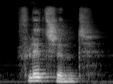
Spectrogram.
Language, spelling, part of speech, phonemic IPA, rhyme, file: Dutch, flitsend, verb / adjective, /ˈflɪt.sənt/, -ɪtsənt, Nl-flitsend.ogg
- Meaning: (verb) present participle of flitsen; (adjective) flashy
